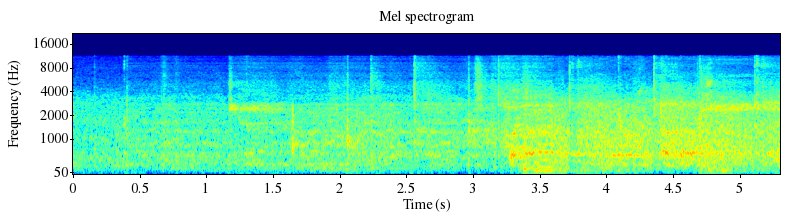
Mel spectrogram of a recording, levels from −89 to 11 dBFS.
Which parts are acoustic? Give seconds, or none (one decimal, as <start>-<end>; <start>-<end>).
0.0-0.4; 3.6-5.3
